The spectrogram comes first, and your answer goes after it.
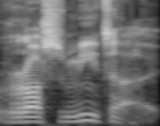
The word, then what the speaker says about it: Ros Mita: companions aboard the dragonfly i'm lux mita i'm sorry what ros mita you roll your eyes like the professor yes i i should like to make sure i'm pronouncing this correctly ross mita is how you say yes yes uh what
